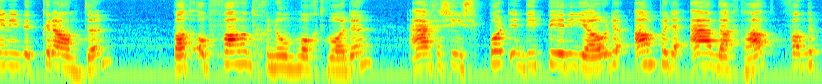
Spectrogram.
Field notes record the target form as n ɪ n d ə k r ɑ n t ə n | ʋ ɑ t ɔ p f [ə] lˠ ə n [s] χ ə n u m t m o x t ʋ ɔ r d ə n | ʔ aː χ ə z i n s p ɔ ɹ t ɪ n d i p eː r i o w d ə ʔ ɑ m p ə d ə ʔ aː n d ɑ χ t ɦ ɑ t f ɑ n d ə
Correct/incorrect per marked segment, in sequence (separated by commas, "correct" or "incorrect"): incorrect, incorrect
